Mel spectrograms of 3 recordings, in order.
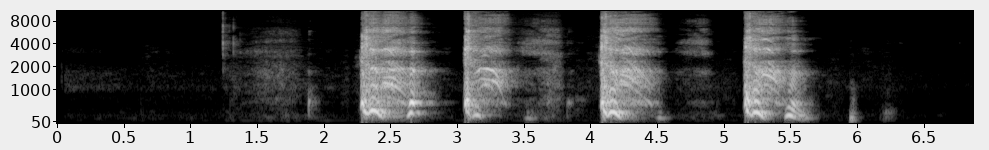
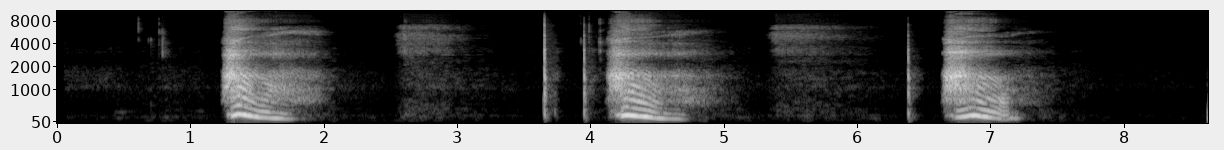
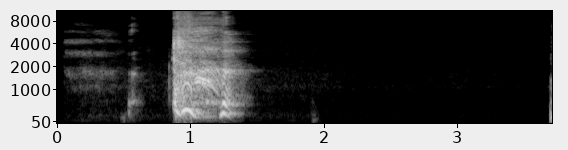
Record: three_cough_length: 6.9 s
three_cough_amplitude: 30890
three_cough_signal_mean_std_ratio: 0.37
exhalation_length: 8.6 s
exhalation_amplitude: 26593
exhalation_signal_mean_std_ratio: 0.33
cough_length: 3.7 s
cough_amplitude: 29778
cough_signal_mean_std_ratio: 0.29
survey_phase: beta (2021-08-13 to 2022-03-07)
age: 45-64
gender: Female
wearing_mask: 'No'
symptom_none: true
smoker_status: Never smoked
respiratory_condition_asthma: false
respiratory_condition_other: false
recruitment_source: REACT
submission_delay: 4 days
covid_test_result: Negative
covid_test_method: RT-qPCR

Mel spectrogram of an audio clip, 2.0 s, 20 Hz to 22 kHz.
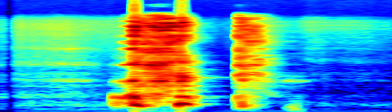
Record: cough_length: 2.0 s
cough_amplitude: 32767
cough_signal_mean_std_ratio: 0.33
survey_phase: beta (2021-08-13 to 2022-03-07)
age: 45-64
gender: Male
wearing_mask: 'No'
symptom_none: true
smoker_status: Ex-smoker
respiratory_condition_asthma: false
respiratory_condition_other: false
recruitment_source: REACT
submission_delay: -1 day
covid_test_result: Negative
covid_test_method: RT-qPCR
influenza_a_test_result: Unknown/Void
influenza_b_test_result: Unknown/Void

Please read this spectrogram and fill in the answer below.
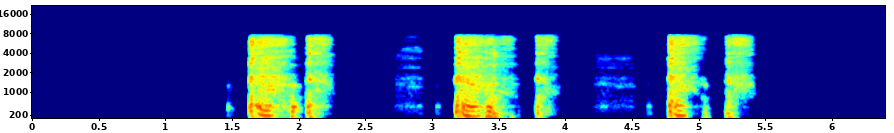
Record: three_cough_length: 6.4 s
three_cough_amplitude: 31081
three_cough_signal_mean_std_ratio: 0.34
survey_phase: beta (2021-08-13 to 2022-03-07)
age: 18-44
gender: Male
wearing_mask: 'No'
symptom_cough_any: true
symptom_runny_or_blocked_nose: true
symptom_sore_throat: true
symptom_onset: 3 days
smoker_status: Ex-smoker
respiratory_condition_asthma: false
respiratory_condition_other: false
recruitment_source: Test and Trace
submission_delay: 1 day
covid_test_result: Positive
covid_test_method: RT-qPCR
covid_ct_value: 22.1
covid_ct_gene: ORF1ab gene
covid_ct_mean: 22.6
covid_viral_load: 38000 copies/ml
covid_viral_load_category: Low viral load (10K-1M copies/ml)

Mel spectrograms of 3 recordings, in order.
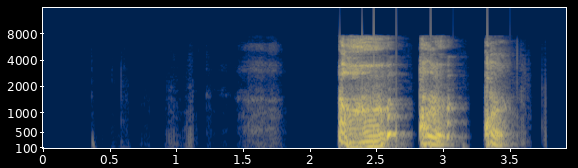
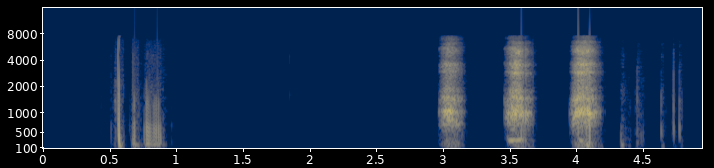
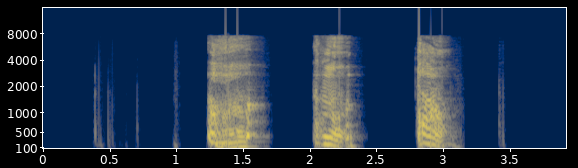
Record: cough_length: 3.9 s
cough_amplitude: 31945
cough_signal_mean_std_ratio: 0.37
exhalation_length: 4.9 s
exhalation_amplitude: 9094
exhalation_signal_mean_std_ratio: 0.25
three_cough_length: 3.9 s
three_cough_amplitude: 31592
three_cough_signal_mean_std_ratio: 0.36
survey_phase: beta (2021-08-13 to 2022-03-07)
age: 18-44
gender: Female
wearing_mask: 'No'
symptom_cough_any: true
symptom_runny_or_blocked_nose: true
symptom_shortness_of_breath: true
symptom_sore_throat: true
symptom_headache: true
smoker_status: Never smoked
respiratory_condition_asthma: false
respiratory_condition_other: false
recruitment_source: Test and Trace
submission_delay: 1 day
covid_test_result: Positive
covid_test_method: RT-qPCR
covid_ct_value: 21.9
covid_ct_gene: ORF1ab gene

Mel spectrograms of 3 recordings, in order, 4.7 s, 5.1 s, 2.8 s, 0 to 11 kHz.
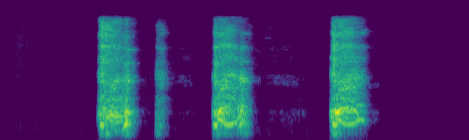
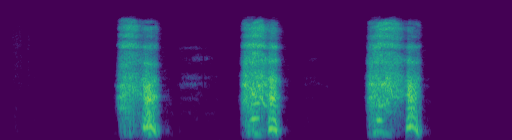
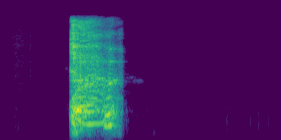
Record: three_cough_length: 4.7 s
three_cough_amplitude: 23084
three_cough_signal_mean_std_ratio: 0.34
exhalation_length: 5.1 s
exhalation_amplitude: 13465
exhalation_signal_mean_std_ratio: 0.37
cough_length: 2.8 s
cough_amplitude: 26287
cough_signal_mean_std_ratio: 0.29
survey_phase: beta (2021-08-13 to 2022-03-07)
age: 45-64
gender: Female
wearing_mask: 'No'
symptom_cough_any: true
symptom_shortness_of_breath: true
symptom_headache: true
symptom_other: true
smoker_status: Ex-smoker
respiratory_condition_asthma: false
respiratory_condition_other: false
recruitment_source: Test and Trace
submission_delay: 2 days
covid_test_result: Positive
covid_test_method: RT-qPCR
covid_ct_value: 14.9
covid_ct_gene: ORF1ab gene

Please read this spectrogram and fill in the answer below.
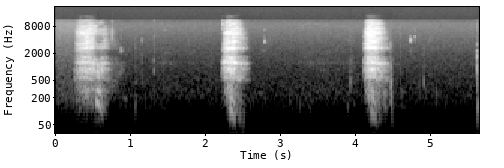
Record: exhalation_length: 5.7 s
exhalation_amplitude: 6367
exhalation_signal_mean_std_ratio: 0.3
survey_phase: alpha (2021-03-01 to 2021-08-12)
age: 45-64
gender: Male
wearing_mask: 'No'
symptom_none: true
smoker_status: Never smoked
respiratory_condition_asthma: false
respiratory_condition_other: false
recruitment_source: REACT
submission_delay: 5 days
covid_test_result: Negative
covid_test_method: RT-qPCR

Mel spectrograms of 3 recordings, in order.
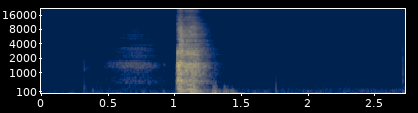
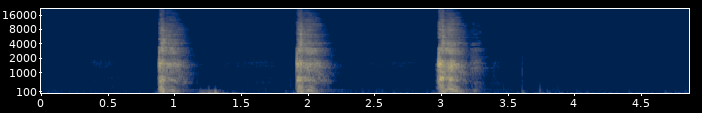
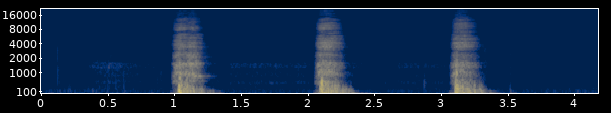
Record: cough_length: 2.7 s
cough_amplitude: 24437
cough_signal_mean_std_ratio: 0.21
three_cough_length: 4.9 s
three_cough_amplitude: 27030
three_cough_signal_mean_std_ratio: 0.23
exhalation_length: 4.2 s
exhalation_amplitude: 27025
exhalation_signal_mean_std_ratio: 0.26
survey_phase: beta (2021-08-13 to 2022-03-07)
age: 45-64
gender: Male
wearing_mask: 'No'
symptom_none: true
smoker_status: Never smoked
respiratory_condition_asthma: false
respiratory_condition_other: false
recruitment_source: REACT
submission_delay: 2 days
covid_test_result: Negative
covid_test_method: RT-qPCR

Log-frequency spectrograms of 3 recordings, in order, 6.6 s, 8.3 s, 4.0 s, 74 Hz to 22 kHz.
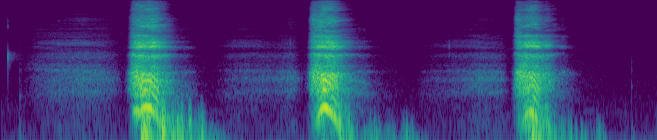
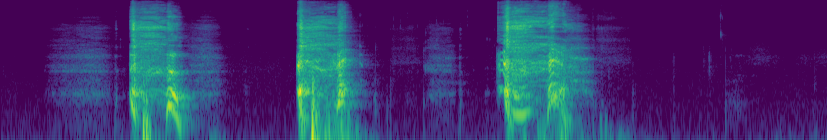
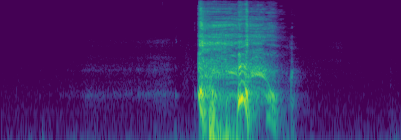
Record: exhalation_length: 6.6 s
exhalation_amplitude: 15003
exhalation_signal_mean_std_ratio: 0.33
three_cough_length: 8.3 s
three_cough_amplitude: 32767
three_cough_signal_mean_std_ratio: 0.3
cough_length: 4.0 s
cough_amplitude: 16163
cough_signal_mean_std_ratio: 0.29
survey_phase: beta (2021-08-13 to 2022-03-07)
age: 65+
gender: Male
wearing_mask: 'No'
symptom_cough_any: true
symptom_runny_or_blocked_nose: true
symptom_shortness_of_breath: true
symptom_sore_throat: true
symptom_fatigue: true
symptom_headache: true
symptom_change_to_sense_of_smell_or_taste: true
symptom_loss_of_taste: true
symptom_onset: 5 days
smoker_status: Never smoked
respiratory_condition_asthma: false
respiratory_condition_other: false
recruitment_source: Test and Trace
submission_delay: 2 days
covid_test_result: Positive
covid_test_method: RT-qPCR
covid_ct_value: 13.9
covid_ct_gene: ORF1ab gene
covid_ct_mean: 14.3
covid_viral_load: 21000000 copies/ml
covid_viral_load_category: High viral load (>1M copies/ml)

